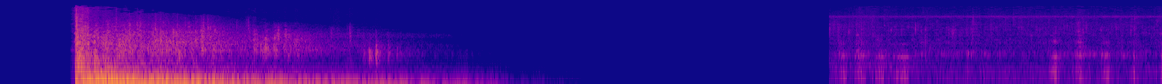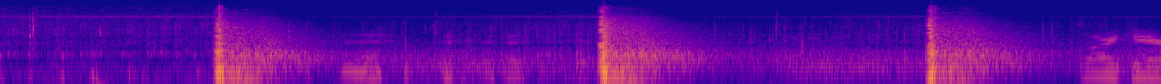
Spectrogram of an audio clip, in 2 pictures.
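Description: Taurus Judge revolver firing outdoors at a range: one loud shot with a long ringing decay, then after a quiet gap three more sharp, evenly spaced blasts over a steady hiss of background noise.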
